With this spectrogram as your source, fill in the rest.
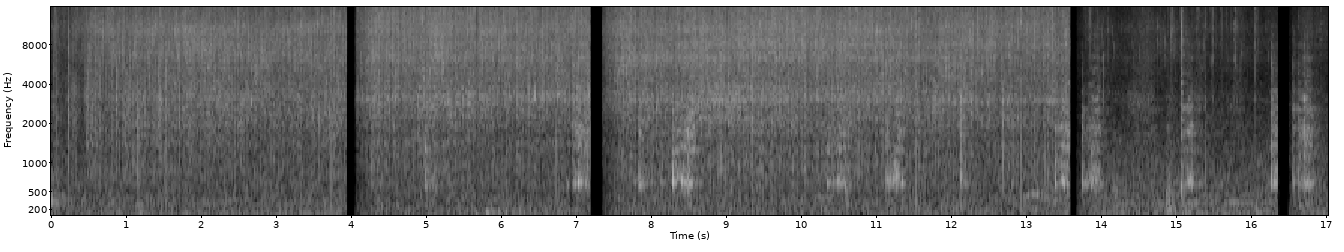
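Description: Tamarind and curry leaves sizzle loudly in hot oil in a pan while making South Indian gun powder, a continuous crackling fry with occasional stirring scrapes and brief breaks.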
